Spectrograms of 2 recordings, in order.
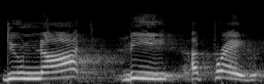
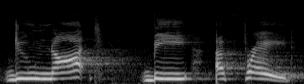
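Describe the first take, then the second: First: Very slow, "not" hit hard; slow call for the crowd to echo; slow emphatic demo. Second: Slow and firm, stressing "not"; emphatic demo. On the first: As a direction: drag out "Do not be afraid" with "not" punched. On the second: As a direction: say "Do not be afraid" slowly, leaning on "not". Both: Shown as a demonstration. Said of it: "Repeat that after me".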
